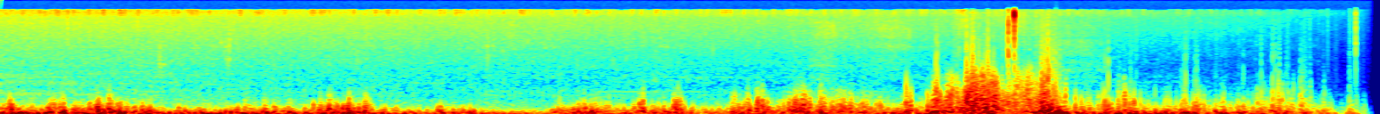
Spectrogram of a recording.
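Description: Wind buffets the microphone outdoors in strong gusts.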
